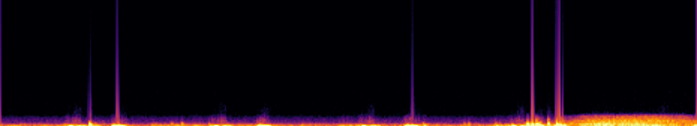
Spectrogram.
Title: Chill Auscultation 😊❤️🩺 [Male Heartbeat]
